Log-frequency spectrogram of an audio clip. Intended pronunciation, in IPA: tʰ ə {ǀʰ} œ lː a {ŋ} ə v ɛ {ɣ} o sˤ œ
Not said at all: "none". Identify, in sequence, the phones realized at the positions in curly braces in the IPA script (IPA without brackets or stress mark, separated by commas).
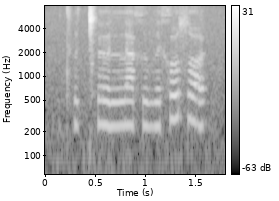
ǀʰ, x, x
